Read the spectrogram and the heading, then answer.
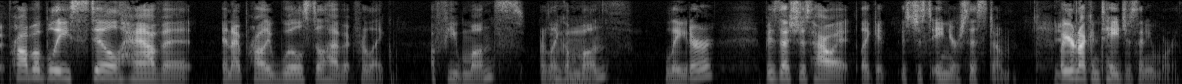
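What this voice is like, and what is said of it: Congested, stuffy nasal voice. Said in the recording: “you sound a little congested a little bit ... That's just your regular sinus issues ... I always just sound like this now”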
